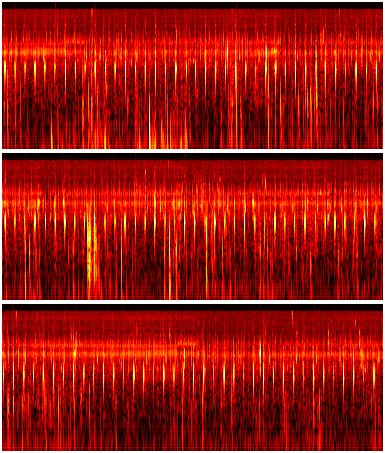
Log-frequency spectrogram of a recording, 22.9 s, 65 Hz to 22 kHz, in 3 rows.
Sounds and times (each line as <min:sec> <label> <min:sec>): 0:00.0 small shallow stream 0:22.8
0:00.0 underwater life 0:22.8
